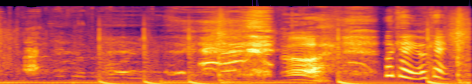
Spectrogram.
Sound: gasping; grunting

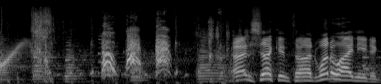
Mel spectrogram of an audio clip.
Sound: barking

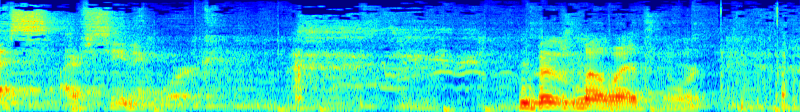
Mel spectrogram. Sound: chuckles

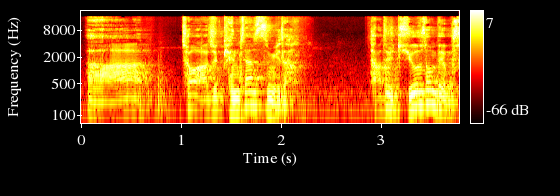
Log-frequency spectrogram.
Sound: speaking Korean

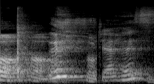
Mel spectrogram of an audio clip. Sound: laughs

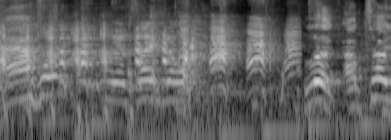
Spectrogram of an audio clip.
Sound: laughing

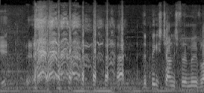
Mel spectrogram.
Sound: all laugh

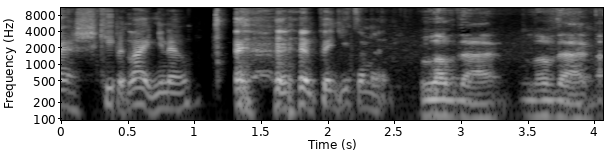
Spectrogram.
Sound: laughs

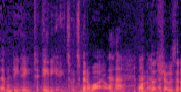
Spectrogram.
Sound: laughter

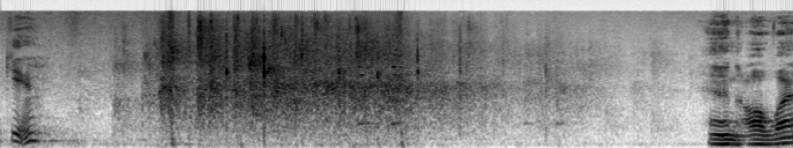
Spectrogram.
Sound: audience applause

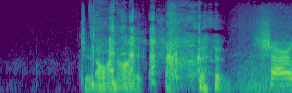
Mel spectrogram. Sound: laughter

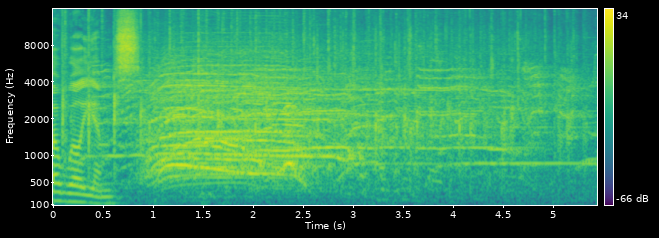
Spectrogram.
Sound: audience applauding; audience cheering

